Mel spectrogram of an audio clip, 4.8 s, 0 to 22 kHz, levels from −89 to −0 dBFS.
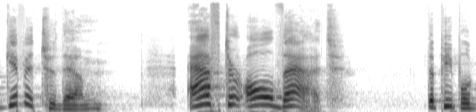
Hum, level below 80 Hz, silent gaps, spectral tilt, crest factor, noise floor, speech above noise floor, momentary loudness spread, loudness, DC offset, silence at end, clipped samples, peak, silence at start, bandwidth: none; -56 dBFS; none; -6 dB/octave; 20 dB; -75 dBFS; 52 dB; 15 LU; -23 LUFS; under 0.1%; 0 s; under 0.1%; -6 dBFS; 0 s; 19 kHz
